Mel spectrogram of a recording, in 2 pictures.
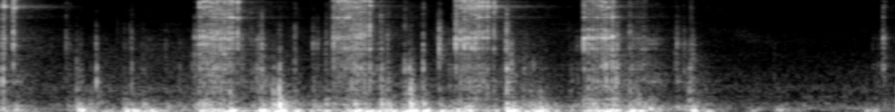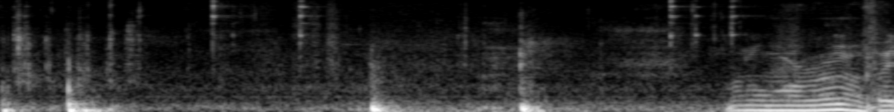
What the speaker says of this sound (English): Gonna have to do that back one by a ratchet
